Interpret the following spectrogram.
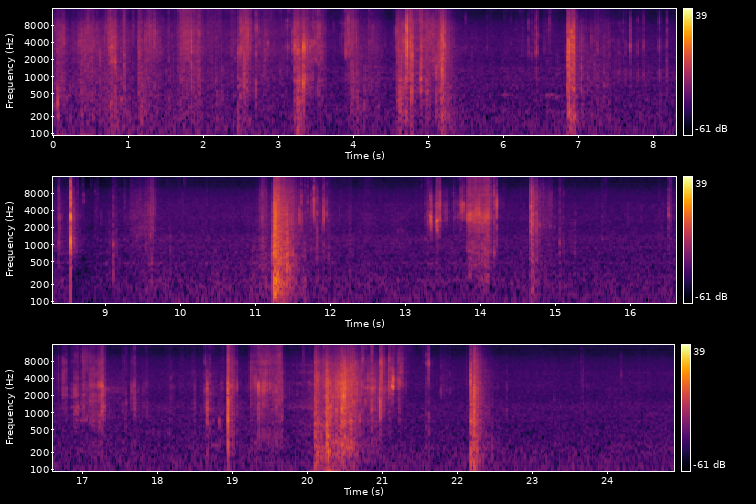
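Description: Irregular crackling, tearing and rustling bursts as the purple bracts of a banana flower are peeled and snapped off by hand, with a few sharper snaps.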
